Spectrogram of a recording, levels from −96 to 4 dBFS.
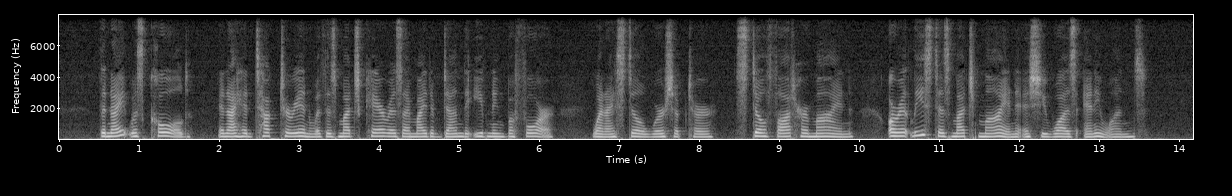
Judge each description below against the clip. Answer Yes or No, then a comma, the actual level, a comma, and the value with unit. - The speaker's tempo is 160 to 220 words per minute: Yes, average, 180 wpm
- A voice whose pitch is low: No, high, 195 Hz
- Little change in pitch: Yes, narrow, 2.0 semitones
